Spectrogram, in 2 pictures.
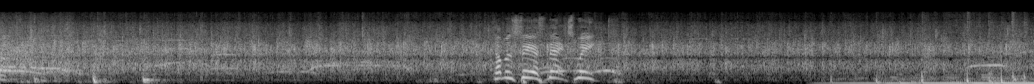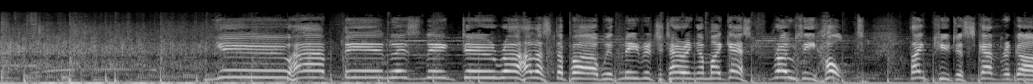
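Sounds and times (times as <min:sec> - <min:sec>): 
audience applause: 0:00.0 - 0:14.0
speech: 0:05.0 - 0:06.3, 0:12.5 - 0:20.6.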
